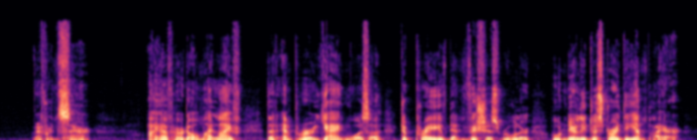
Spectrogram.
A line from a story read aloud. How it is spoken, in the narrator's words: exclaimed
